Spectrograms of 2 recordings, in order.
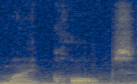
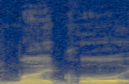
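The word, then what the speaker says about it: MyCorps: core myc or rps it's not pronounced my corpse my core is basically like the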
